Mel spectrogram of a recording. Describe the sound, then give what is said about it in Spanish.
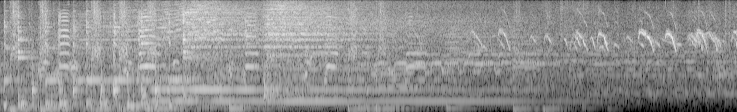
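A small chick peeps repeatedly in high, thin, plaintive cries, as if crying and searching, the peeps growing clearer toward the end over a sustained, droning musical background. “La gualgura es un pollito que anda piando como si fuera llorando, buscando, buscando.”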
